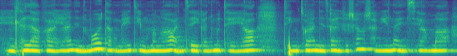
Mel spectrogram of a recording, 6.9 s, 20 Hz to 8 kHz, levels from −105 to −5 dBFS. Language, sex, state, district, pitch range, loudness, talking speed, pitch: Mizo, female, Mizoram, Aizawl, 225-240 Hz, -15 LUFS, 235 wpm, 230 Hz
